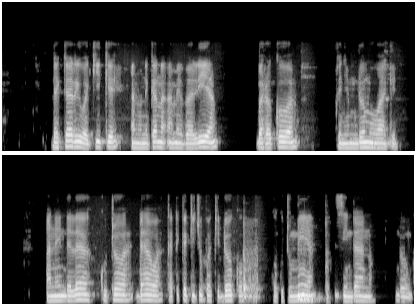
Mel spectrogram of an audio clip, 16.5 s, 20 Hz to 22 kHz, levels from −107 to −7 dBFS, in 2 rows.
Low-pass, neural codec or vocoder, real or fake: 7.2 kHz; none; real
